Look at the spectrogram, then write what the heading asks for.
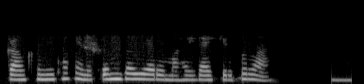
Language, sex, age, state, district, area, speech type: Bodo, male, 18-30, Assam, Udalguri, rural, conversation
